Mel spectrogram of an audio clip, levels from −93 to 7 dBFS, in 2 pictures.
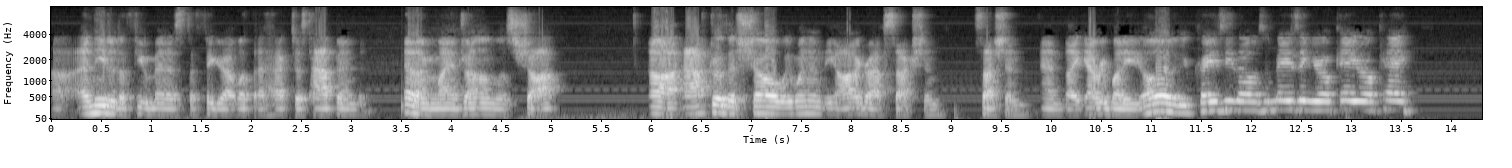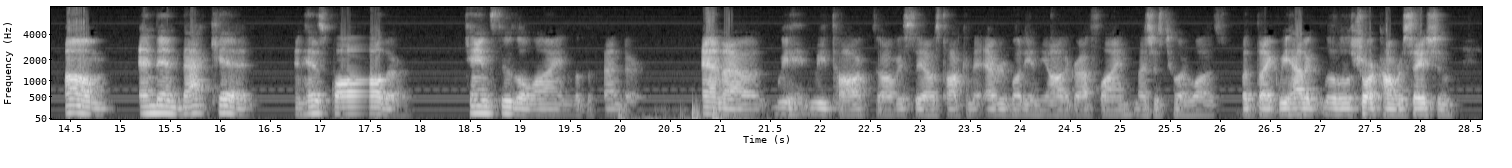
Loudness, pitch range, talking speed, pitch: -14 LUFS, 100-130 Hz, 180 wpm, 110 Hz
